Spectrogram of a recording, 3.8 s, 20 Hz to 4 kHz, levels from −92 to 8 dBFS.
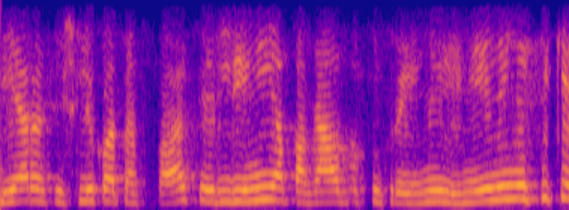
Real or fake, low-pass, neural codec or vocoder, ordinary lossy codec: fake; 3.6 kHz; codec, 44.1 kHz, 7.8 kbps, Pupu-Codec; Opus, 16 kbps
